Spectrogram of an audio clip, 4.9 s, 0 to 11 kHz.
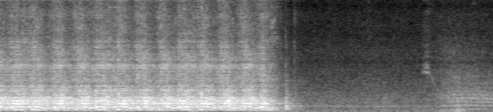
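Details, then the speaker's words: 1959 VW Beetle, sitting about 45 years, no muffler, distributor needing work: even starter churn about 2.5 per second for three seconds, stops without catching; carburetor clogged, fuel starvation. "Carburador no sirve. It's plugged up. Yeah, carburetor is clogged."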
